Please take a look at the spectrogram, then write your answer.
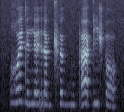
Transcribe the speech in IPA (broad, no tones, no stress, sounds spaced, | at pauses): ʁʷ ɛ d ɛ n ɛ r a ɡ ʈ͡ʂʰ œ ɡ b u pʼ a ɠ i ʃ ɗ ɔ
